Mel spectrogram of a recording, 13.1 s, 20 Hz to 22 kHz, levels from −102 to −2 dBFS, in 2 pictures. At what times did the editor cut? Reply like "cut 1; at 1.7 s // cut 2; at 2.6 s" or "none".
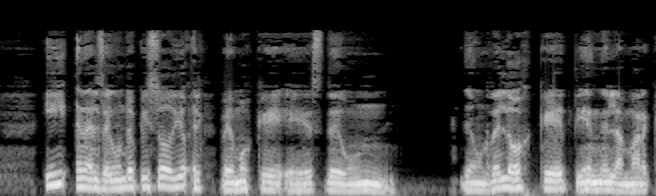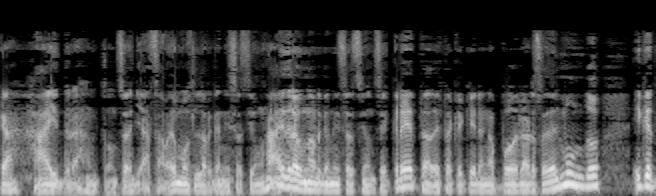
cut 1; at 2.0 s

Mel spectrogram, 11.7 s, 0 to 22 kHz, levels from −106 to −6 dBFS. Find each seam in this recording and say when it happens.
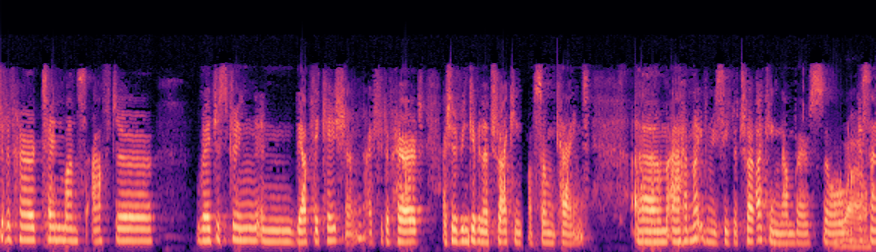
cut 1; at 3.9 s // cut 2; at 6.9 s

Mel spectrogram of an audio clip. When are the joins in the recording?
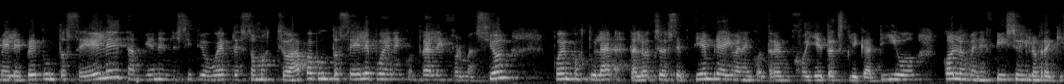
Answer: none

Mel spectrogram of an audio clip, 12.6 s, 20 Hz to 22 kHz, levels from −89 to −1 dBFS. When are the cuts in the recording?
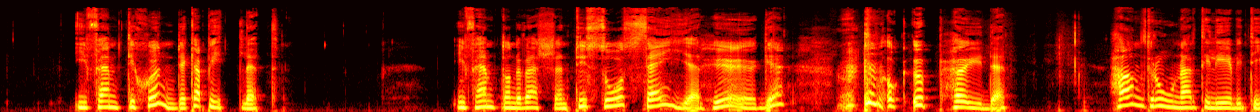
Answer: cut 1; at 7.0 s // cut 2; at 11.5 s

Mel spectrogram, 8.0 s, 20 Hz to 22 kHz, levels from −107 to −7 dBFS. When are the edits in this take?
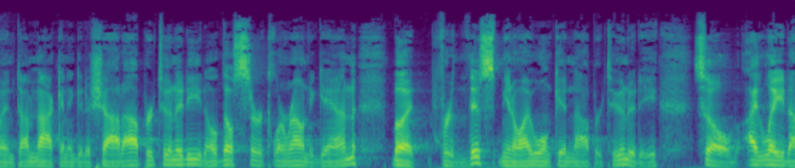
cut 1; at 5.0 s

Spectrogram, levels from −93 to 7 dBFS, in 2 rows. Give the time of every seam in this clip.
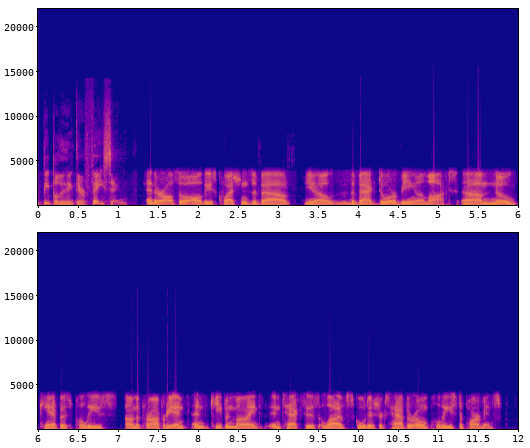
cut 1; at 1.2 s // cut 2; at 7.0 s // cut 3; at 7.9 s

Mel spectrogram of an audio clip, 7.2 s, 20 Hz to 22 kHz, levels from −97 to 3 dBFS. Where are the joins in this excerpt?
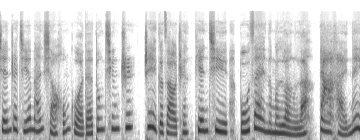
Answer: cut 1; at 2.8 s // cut 2; at 3.8 s // cut 3; at 6.3 s

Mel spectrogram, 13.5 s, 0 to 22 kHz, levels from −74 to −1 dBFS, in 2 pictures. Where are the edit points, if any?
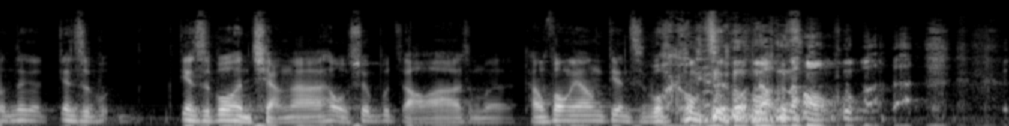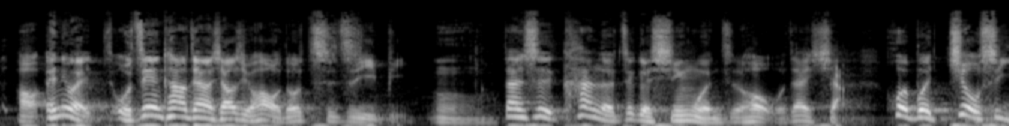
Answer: cut 1; at 3.4 s

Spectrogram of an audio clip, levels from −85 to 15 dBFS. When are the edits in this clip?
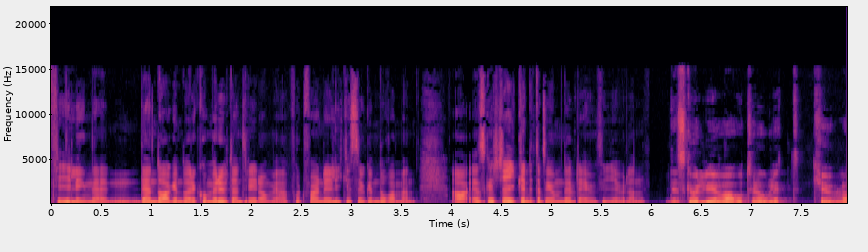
cut 1; at 2.1 s // cut 2; at 4.9 s // cut 3; at 5.2 s // cut 4; at 6.0 s

